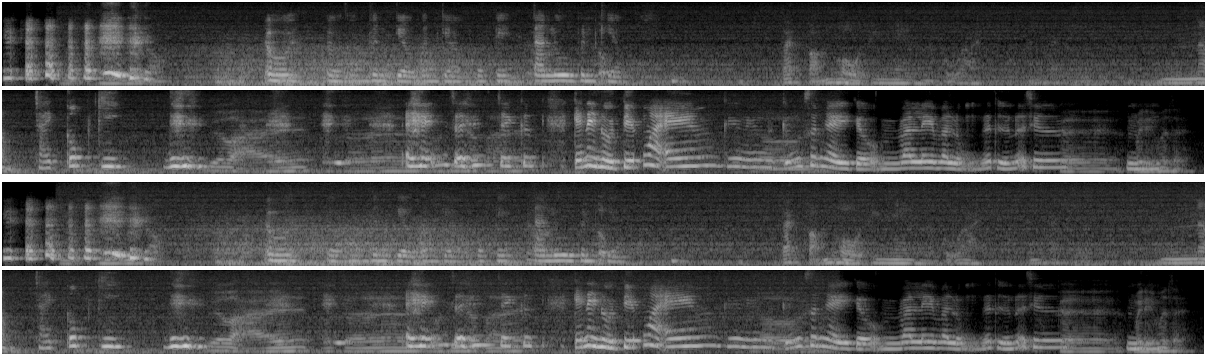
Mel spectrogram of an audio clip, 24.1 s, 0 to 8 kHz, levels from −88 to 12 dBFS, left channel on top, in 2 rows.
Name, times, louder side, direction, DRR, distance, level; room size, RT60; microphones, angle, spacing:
voice 1, 0.0-1.5 2.6-6.2 6.7-6.9 12.4-13.3 13.6-14.1 14.7-14.9 15.2-15.4 15.7-22.7 23.3-23.6, left 1 dB, 30° left, 1.4 m, -24 dB
sound 1, 0.5-20.4, left 1 dB, 75° right, 3.8 m, -41 dB
voice 2, 0.6-1.7 3.6-3.9 5.2-6.1 7.8-9.8 10.3-10.6 11.6-12.2 14.0-17.4 19.5-20.3 22.6-23.9, right 2 dB, 90° right, 4.2 m, -37 dB
10.0 x 6.2 x 6.9 m
head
